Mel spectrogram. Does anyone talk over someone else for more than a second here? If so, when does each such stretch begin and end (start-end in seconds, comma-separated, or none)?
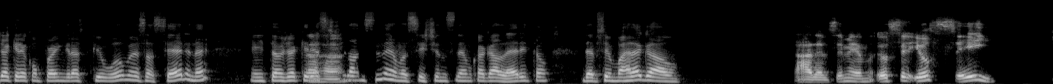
none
